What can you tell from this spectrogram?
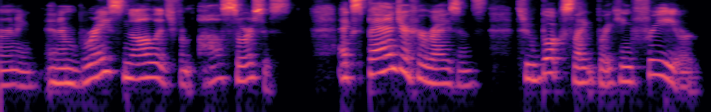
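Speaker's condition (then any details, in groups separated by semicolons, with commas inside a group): No condition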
